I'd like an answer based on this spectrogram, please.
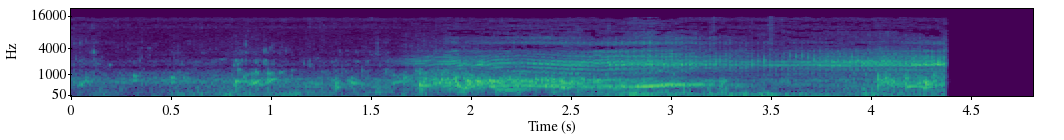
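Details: A whale's moan: a long, smooth, harmonic tone sweeping gently upward and holding for over two seconds, rising out of gurgling underwater noise before stopping abruptly.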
